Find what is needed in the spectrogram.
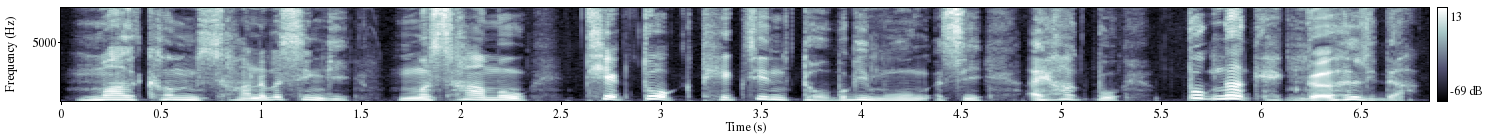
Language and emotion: Manipuri, surprised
